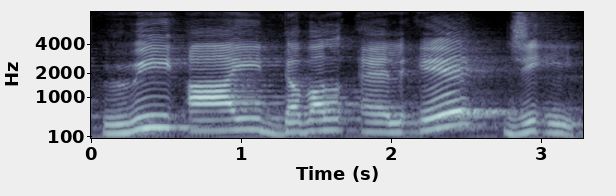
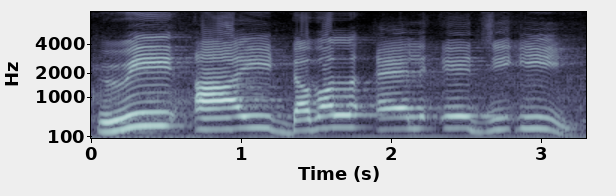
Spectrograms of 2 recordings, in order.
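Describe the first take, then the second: First: Slow, deliberate letter by letter; teacher repeating the spelling slowly. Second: Letter by letter, slowly, for students; teacher dictating the spelling slowly. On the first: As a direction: spell it slowly so students follow. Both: Shown as a demonstration. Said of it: "spelling out the word".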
